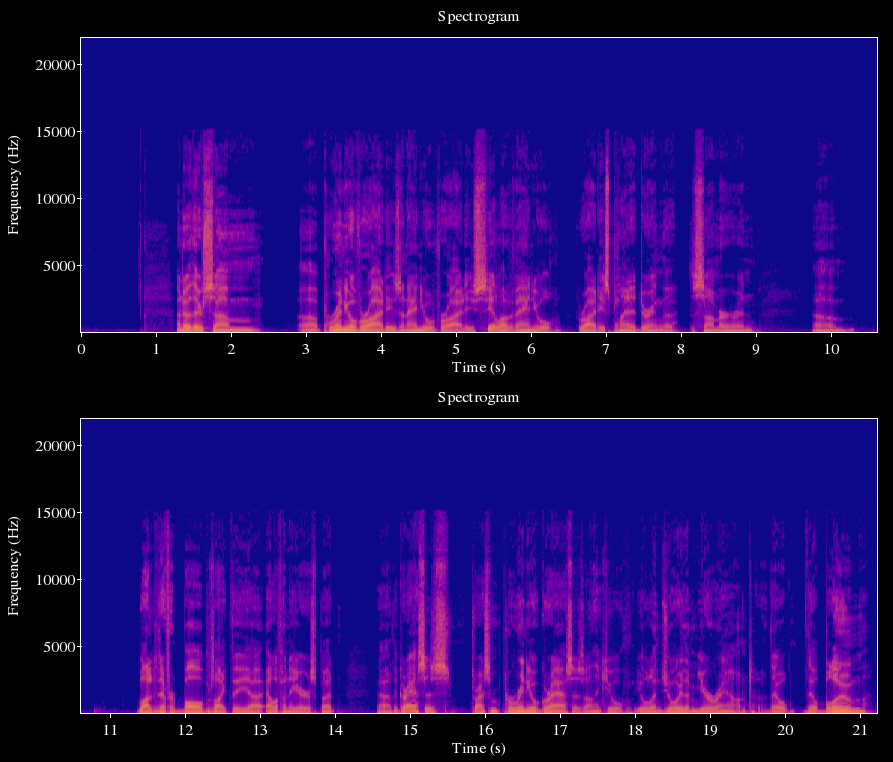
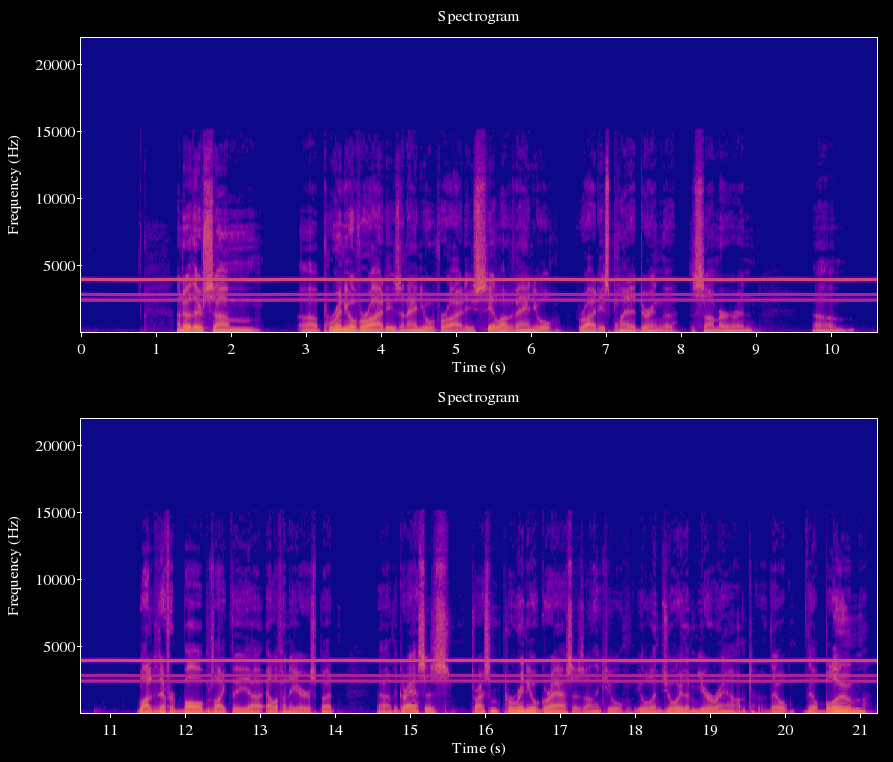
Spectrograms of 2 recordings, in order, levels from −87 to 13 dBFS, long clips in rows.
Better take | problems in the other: first | high-pitched whine; loud; throughout; 4 kHz, 7 dB below the speech

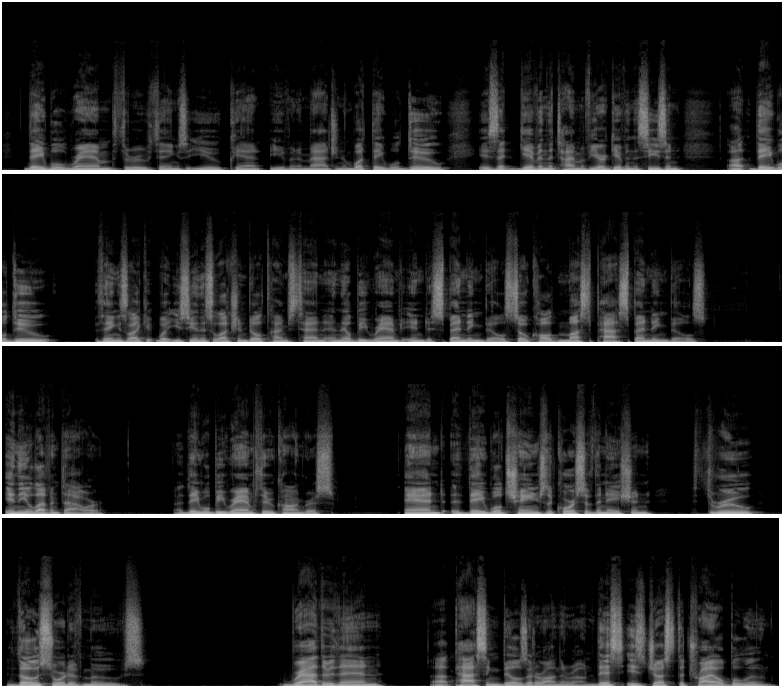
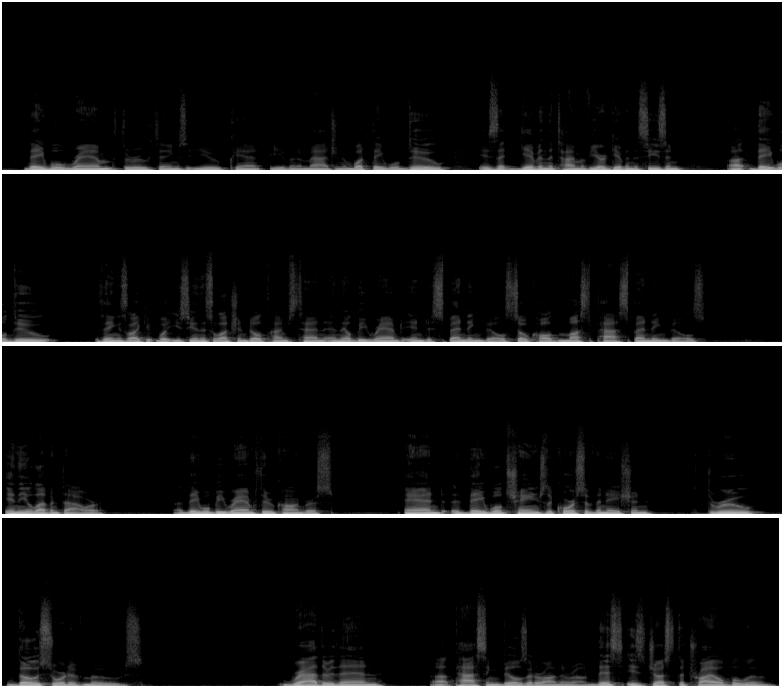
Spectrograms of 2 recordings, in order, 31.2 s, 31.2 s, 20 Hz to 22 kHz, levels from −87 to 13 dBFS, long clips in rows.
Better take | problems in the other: first | muffled; very; fading above 1 kHz

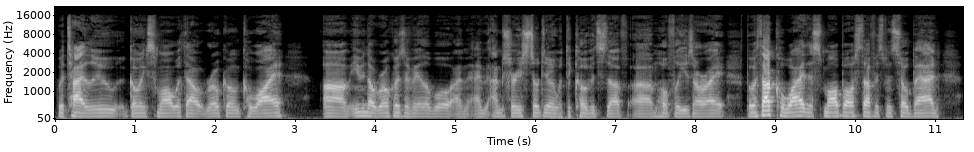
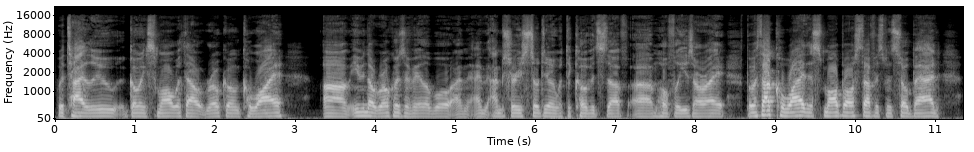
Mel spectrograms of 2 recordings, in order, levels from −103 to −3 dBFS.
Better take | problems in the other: first | distortion; slight; 10 dB below the speech

